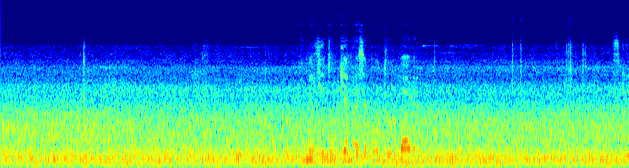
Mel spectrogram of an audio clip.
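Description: A steady low roar of an airliner cabin fills the background.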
